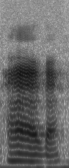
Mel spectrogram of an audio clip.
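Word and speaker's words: هذا: Also Hada, Hada. Und hier, wir haben früher gelernt, dass hier ein kurzer Alif gibt und deswegen dieses H wird lang ausgesprochen, also Hada, Hada.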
